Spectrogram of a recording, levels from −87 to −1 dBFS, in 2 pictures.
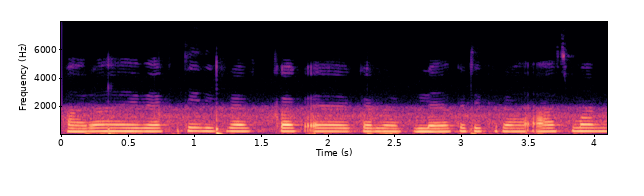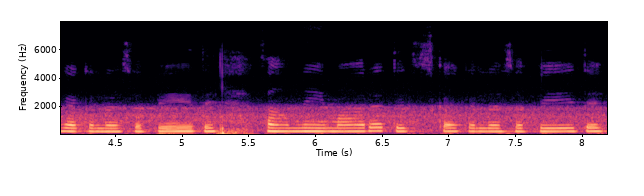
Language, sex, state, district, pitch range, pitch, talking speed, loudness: Hindi, female, Rajasthan, Bikaner, 220-230 Hz, 225 Hz, 170 wpm, -16 LUFS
